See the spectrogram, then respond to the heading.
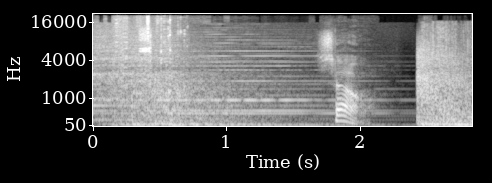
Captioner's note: screen beeping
